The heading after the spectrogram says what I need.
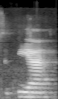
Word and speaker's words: Sophia: The correct pronunciation is Sophia.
